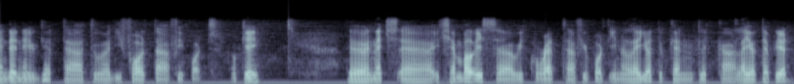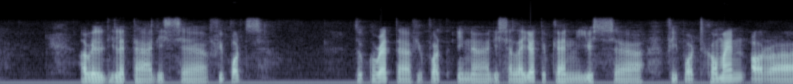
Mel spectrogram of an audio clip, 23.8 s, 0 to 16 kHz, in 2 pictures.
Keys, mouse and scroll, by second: 2.2 middle click, 12.0 click, 15.1 click, 16.6 Delete.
